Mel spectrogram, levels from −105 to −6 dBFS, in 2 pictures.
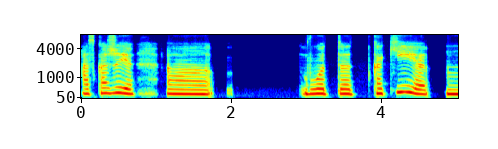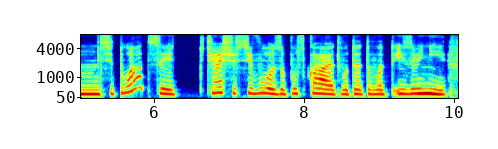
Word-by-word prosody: А 220 Hz, -3 st, -3 dB
скажи, 245 Hz, -2 st, -1 dB, 0.4 s
а. 210 Hz, -1 st, 0 dB, 1.2 s
Вот, 220 Hz, 0 st, +1 dB, 0.2 s
э, 220 Hz, -1 st, +2 dB, 0.3 s
какие, 235 Hz, -1 st, 0 dB, 0.2 s
м, 205 Hz, -1 st, +4 dB
ситуации 245 Hz, -, -2 dB, 0.3 s
т -, -, -22 dB
чаще 260 Hz, -1 st, -2 dB
всего 235 Hz, -1 st, 0 dB
запускают 210 Hz, 0 st, +1 dB
вот 200 Hz, 0 st, -3 dB
это 205 Hz, -1 st, -2 dB
вот 200 Hz, -1 st, -1 dB
"извини"? 220 Hz, -2 st, +5 dB
220 Hz, 95 wpm, -19 LUFS, 205-235 Hz, 1.2 s, извини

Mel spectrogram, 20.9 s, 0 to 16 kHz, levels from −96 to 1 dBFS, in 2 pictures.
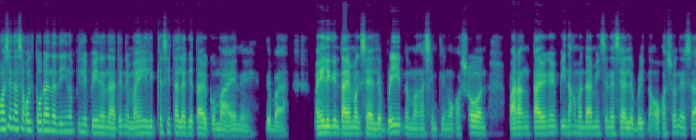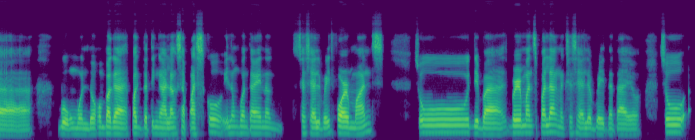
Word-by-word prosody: kasi 210 Hz, +2 st, +4 dB
nasa 210 Hz, -3 st, +2 dB
kultura 185 Hz, -1 st, +2 dB
na 175 Hz, -2 st, 0 dB
din 160 Hz, 0 st, -5 dB
'yon 165 Hz, -, -5 dB
ng -, -, -25 dB
Pilipino 140 Hz, -5 st, -2 dB
natin, 125 Hz, +4 st, -1 dB
eh, 125 Hz, -, -5 dB
mahilig 130 Hz, +2 st, -1 dB
kasi 145 Hz, +1 st, -3 dB
talaga 130 Hz, -2 st, 0 dB
tayo 120 Hz, -2 st, +1 dB
kumain, 105 Hz, -2 st, -2 dB
eh, 90 Hz, -2 st, -11 dB, 0.2 s
di -, -, -1 dB
ba? -, -, -3 dB, 0.4 s
Mahilig 135 Hz, +2 st, +7 dB
din 125 Hz, -, -6 dB
tayo 125 Hz, -1 st, +8 dB
mag-celebrate 125 Hz, +3 st, +3 dB
ng 120 Hz, -, -5 dB
mga 110 Hz, 0 st, -4 dB
simpleng 110 Hz, -1 st, -3 dB
okasyon 120 Hz, +3 st, +1 dB, 0.3 s
parang 120 Hz, +2 st, +4 dB
tayo 125 Hz, 0 st, +6 dB
nga 135 Hz, -, 0 dB
yung 130 Hz, -, -13 dB
pinakamadaming 125 Hz, -1 st, -1 dB
sine-celebrate 120 Hz, -3 st, 0 dB
na -, -, -3 dB
okasyon, 120 Hz, +4 st, -4 dB
eh, 115 Hz, -, -3 dB
sa 105 Hz, -, +1 dB, 0.8 s
buong 110 Hz, -, -2 dB
mundo. 115 Hz, 0 st, -3 dB
Kumbaga 120 Hz, -3 st, +3 dB
pagdating 120 Hz, 0 st, -2 dB
nga 115 Hz, -, +3 dB
lang 120 Hz, +1 st, +1 dB
sa -, -, +4 dB
Pasko 130 Hz, +4 st, +1 dB
ilang 130 Hz, +1 st, -6 dB
buwan 130 Hz, 0 st, -5 dB
tayo 125 Hz, 0 st, +1 dB
nagce-celebrate, 120 Hz, +2 st, -4 dB
4 125 Hz, -2 st, +5 dB
months? 120 Hz, +7 st, -1 dB, 0.4 s
So, 135 Hz, -, -4 dB, 0.7 s
di 130 Hz, -, -2 dB
ba, 115 Hz, -3 st, +2 dB
ber 140 Hz, 0 st, +5 dB
months 140 Hz, 0 st, 0 dB
pa 140 Hz, -, 0 dB
lang 145 Hz, -3 st, +1 dB
nagcee-celebrate 115 Hz, -2 st, -4 dB
na 110 Hz, -, -8 dB
tayo. 105 Hz, -1 st, -3 dB, 0.2 s
So, 145 Hz, 0 st, -1 dB
125 Hz, 175 wpm, -24 LUFS, 115-135 Hz, 0.8 s, tayo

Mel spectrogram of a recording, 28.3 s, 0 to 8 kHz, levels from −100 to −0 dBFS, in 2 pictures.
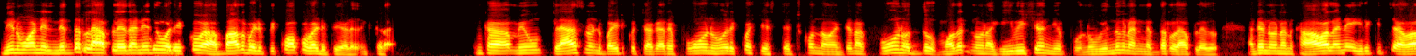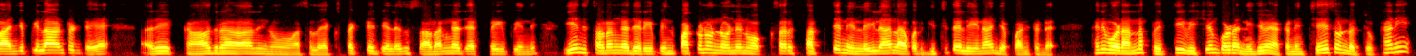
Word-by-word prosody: నేను 180 Hz, +1 st, -1 dB
వాడిని 180 Hz, 0 st, +3 dB, 0.2 s
నిద్దర 170 Hz, +7 st, -1 dB
లేపలేదనేది 170 Hz, +1 st, +4 dB
వాడెక్కువ 165 Hz, +2 st, +1 dB, 0.3 s
బాధపడిపోయి, 155 Hz, -3 st, +4 dB
కోపబడిపోయాడు 170 Hz, -, +1 dB
ఇక్కడ. -, -, -10 dB, 1.0 s
ఇంకా 160 Hz, +1 st, +2 dB, 0.2 s
మేము 165 Hz, +1 st, -3 dB, 0.2 s
క్లాస్ 150 Hz, +5 st, +5 dB
నుండి 170 Hz, -3 st, -7 dB
బైటకొచ్చాక, 140 Hz, -2 st, -2 dB
"అరే! 135 Hz, +1 st, -2 dB
ఫోను 155 Hz, +1 st, -2 dB
రిక్వెస్ట్ 160 Hz, +3 st, -6 dB
జేసి 135 Hz, -2 st, -5 dB
తెచ్చుకుందాం." 130 Hz, -1 st, -5 dB
అంటే, 120 Hz, -, -10 dB
"నాకు 135 Hz, -3 st, -3 dB
ఫోనొద్దు, 160 Hz, -3 st, -2 dB, 0.2 s
మొదట 145 Hz, +7 st, 0 dB
నువ్వు 150 Hz, -1 st, -4 dB
నాకీ 130 Hz, -1 st, -5 dB
విషయం 165 Hz, +4 st, -3 dB
జెప్పు, 130 Hz, -4 st, -10 dB
నువ్వేందుకు 140 Hz, +7 st, -4 dB
నన్ను 135 Hz, -3 st, -4 dB
నిద్దర 120 Hz, +5 st, -3 dB
లేపలేదు? 115 Hz, -3 st, -1 dB, 0.4 s
అంటే, 145 Hz, -, 0 dB
నువ్వు 155 Hz, -1 st, 0 dB
నన్ను 140 Hz, -1 st, -4 dB
కావాలనే 160 Hz, +6 st, +7 dB
ఇరికిచ్చావా?" 140 Hz, -2 st, +3 dB
అని 135 Hz, +1 st, +1 dB
చెప్పి 155 Hz, -, -8 dB
ఇలా 170 Hz, 0 st, +6 dB
అంటుంటే, 170 Hz, -1 st, -6 dB, 0.5 s
"అరే! 155 Hz, +1 st, +1 dB, 0.2 s
కాదురా 145 Hz, +3 st, +2 dB, 0.3 s
నేను 125 Hz, -3 st, -8 dB, 0.2 s
అసలు 115 Hz, 0 st, -9 dB
ఎక్స్పెక్టే 155 Hz, +5 st, -6 dB
జేయలేదు, 135 Hz, +1 st, -4 dB
సడెన్‌గా 135 Hz, +5 st, +1 dB
జరిగిపోయింది." 130 Hz, 0 st, -6 dB, 0.4 s
"ఏంది 205 Hz, -1 st, -2 dB
సడెన్‌గా 160 Hz, +1 st, +2 dB
జరిగిపోయింది? 145 Hz, 0 st, -3 dB
పక్కనున్నోడిని 160 Hz, -2 st, -1 dB
నువ్వొక్కసారి 155 Hz, +3 st, -1 dB
తట్టితే 150 Hz, +6 st, 0 dB
నేను 140 Hz, -3 st, -2 dB
లేయల? 155 Hz, +3 st, +3 dB
లేపోతే 140 Hz, -1 st, 0 dB
గిచ్చితే 140 Hz, +5 st, -3 dB
లేయనా?" 145 Hz, +1 st, -1 dB
అని 150 Hz, -, -8 dB
జెప్పంటుండే. 115 Hz, 0 st, -5 dB, 0.4 s
కానీ 190 Hz, +3 st, -2 dB
వాడన్న 155 Hz, +1 st, +5 dB
ప్రతి 135 Hz, +7 st, -3 dB
విషయం 190 Hz, +8 st, -4 dB
కూడా 175 Hz, -1 st, +3 dB
నిజమే, 155 Hz, +5 st, -1 dB
అక్కడ -, -, -7 dB
నేను 130 Hz, 0 st, -11 dB
చేసుండొచ్చు, 195 Hz, -1 st, -1 dB
కానీ, 210 Hz, +5 st, -1 dB
150 Hz, 150 wpm, -23 LUFS, 135-165 Hz, 1.0 s, కావాలనే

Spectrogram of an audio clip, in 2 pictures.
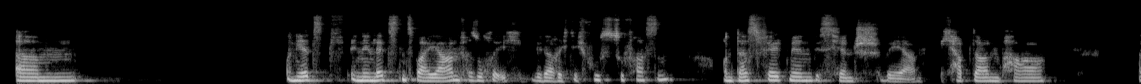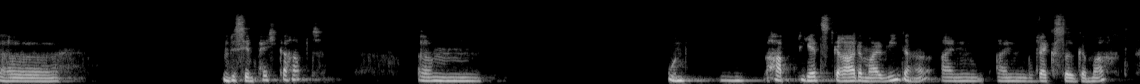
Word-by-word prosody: Ähm 175 Hz, 0 st, +3 dB, 1.9 s
Und 190 Hz, -7 st, +4 dB
jetzt, 185 Hz, +1 st, +4 dB
f 190 Hz, -, -17 dB
in 190 Hz, -6 st, +4 dB
den 180 Hz, 0 st, +7 dB
letzten 185 Hz, +2 st, +3 dB
2 175 Hz, -7 st, +3 dB
Jahren, 160 Hz, +5 st, +5 dB
versuche 180 Hz, -3 st, -1 dB
ich, -, -, -6 dB
wieder 160 Hz, -5 st, 0 dB
richtig 150 Hz, -2 st, -4 dB
Fuß 205 Hz, -1 st, -1 dB
zu -, -, 0 dB
fassen, 210 Hz, +2 st, -3 dB, 0.4 s
und 175 Hz, -3 st, 0 dB
das 180 Hz, +1 st, +2 dB
fällt 185 Hz, +1 st, +2 dB
mir 180 Hz, -, +4 dB
'n 175 Hz, 0 st, +2 dB
bisschen 175 Hz, -5 st, -3 dB
schwer. 140 Hz, -6 st, -2 dB, 0.2 s
Ich -, -, -4 dB
habe 165 Hz, 0 st, -2 dB
da 160 Hz, -3 st, +3 dB
'n 160 Hz, -1 st, 0 dB
paar, 160 Hz, 0 st, -3 dB, 0.9 s
äh 150 Hz, -3 st, 0 dB, 1.7 s
'n 180 Hz, -, +3 dB
bisschen 175 Hz, -3 st, 0 dB
Pech 205 Hz, 0 st, -4 dB
gehabt, 220 Hz, +1 st, -3 dB, 1.0 s
ähm 160 Hz, -2 st, -1 dB, 1.8 s
und 175 Hz, -4 st, +3 dB, 0.3 s
m 175 Hz, -1 st, -5 dB
habe 205 Hz, +2 st, +2 dB
jetzt 180 Hz, -2 st, +2 dB
gerade 170 Hz, 0 st, +6 dB
mal 150 Hz, -1 st, +2 dB
wieder 180 Hz, -5 st, 0 dB
einen 160 Hz, -1 st, -4 dB
einen 155 Hz, -2 st, -4 dB
Wechsel 160 Hz, -1 st, +1 dB
gemacht 155 Hz, -, -4 dB
175 Hz, 120 wpm, -23 LUFS, 160-185 Hz, 1.9 s, den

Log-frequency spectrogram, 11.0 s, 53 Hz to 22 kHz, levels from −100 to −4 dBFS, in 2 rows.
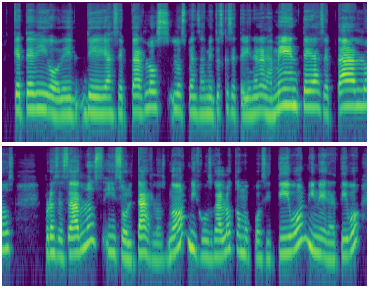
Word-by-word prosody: ¿qué 210 Hz, -, 0 dB
te 220 Hz, +1 st, 0 dB
digo? 205 Hz, -6 st, -2 dB
De 175 Hz, 0 st, -6 dB
de 185 Hz, -1 st, -2 dB
aceptar 185 Hz, +2 st, -2 dB
los 230 Hz, 0 st, 0 dB
los 205 Hz, -2 st, -4 dB
pensamientos 185 Hz, 0 st, -7 dB
que 220 Hz, -, -13 dB
se 190 Hz, -2 st, -6 dB
te -, -, -9 dB
vienen 180 Hz, +3 st, -4 dB
a 200 Hz, -, +1 dB
la 175 Hz, -2 st, -5 dB
mente. 245 Hz, +2 st, +4 dB
Aceptarlos, 250 Hz, +5 st, +2 dB, 0.4 s
procesarlos 220 Hz, -, +2 dB
y 230 Hz, -, -6 dB
soltarlos, 175 Hz, -2 st, +3 dB
¿no? 210 Hz, +5 st, +2 dB
Ni 280 Hz, -6 st, +1 dB
juzgarlo 195 Hz, +6 st, -3 dB
como 225 Hz, -5 st, -8 dB
positivo, 210 Hz, -, -1 dB
ni 295 Hz, -7 st, 0 dB
negativo. 200 Hz, -, -4 dB
205 Hz, 150 wpm, -23 LUFS, 185-235 Hz, 0.4 s, mente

